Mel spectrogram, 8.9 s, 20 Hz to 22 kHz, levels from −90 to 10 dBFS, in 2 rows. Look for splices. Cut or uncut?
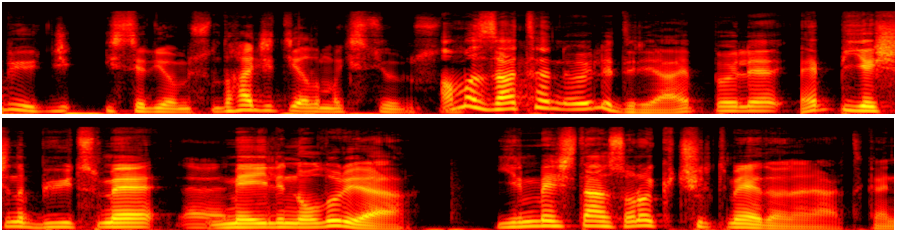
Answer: uncut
